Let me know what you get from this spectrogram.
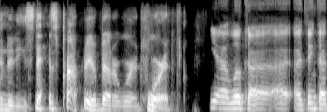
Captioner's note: laughs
